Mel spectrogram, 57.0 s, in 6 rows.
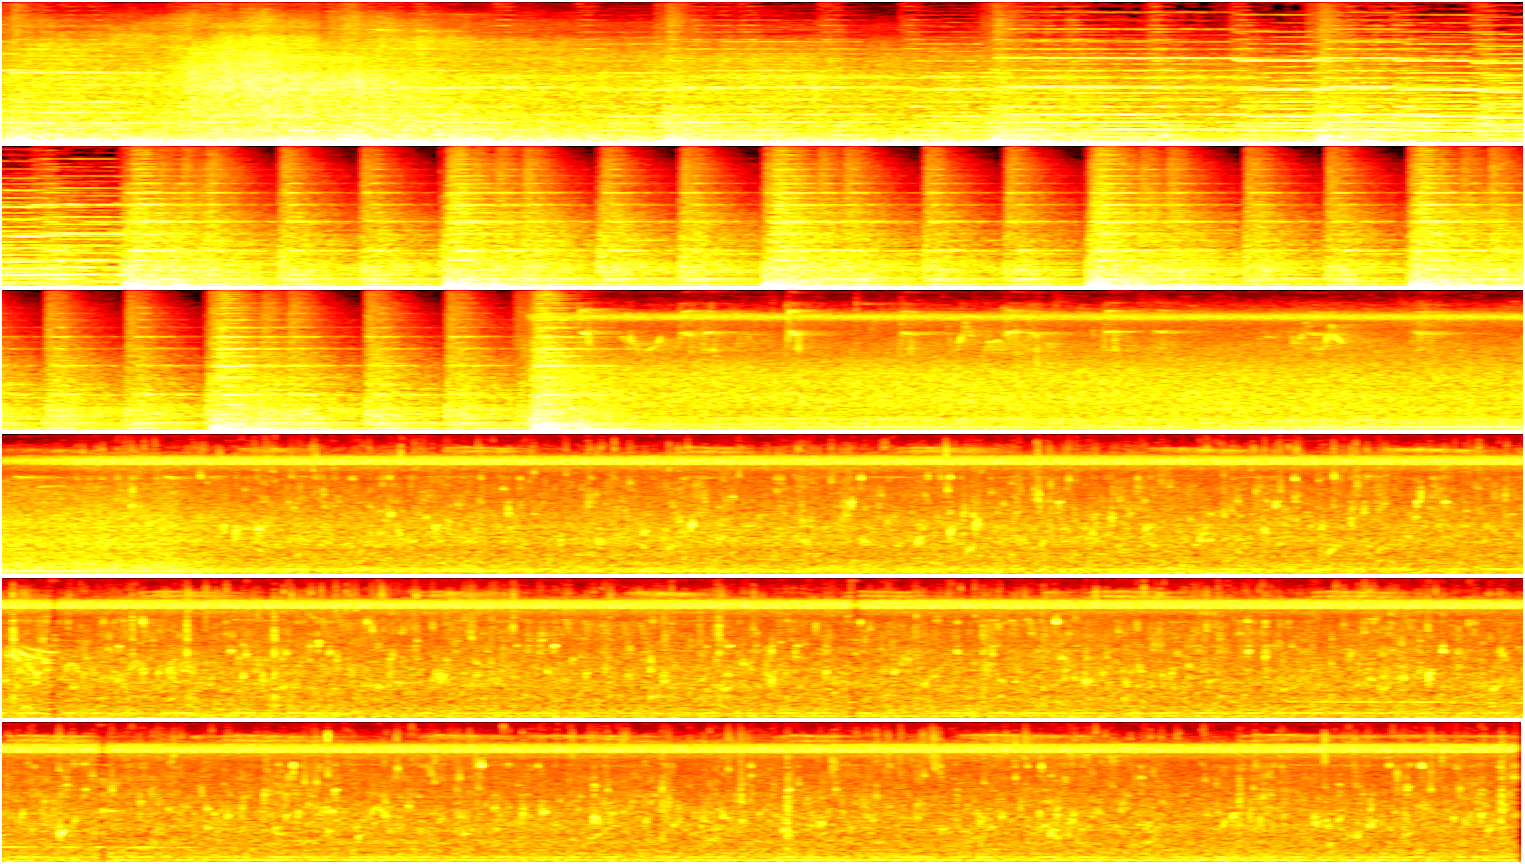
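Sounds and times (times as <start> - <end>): river water over gravel: 0.0 - 10.4, 22.4 - 57.0
background music: 0.0 - 23.6.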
